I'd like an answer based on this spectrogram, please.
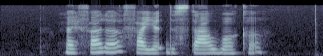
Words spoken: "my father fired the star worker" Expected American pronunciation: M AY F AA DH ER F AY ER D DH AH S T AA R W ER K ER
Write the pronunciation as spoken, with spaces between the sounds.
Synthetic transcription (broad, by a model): M AY F AA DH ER F AY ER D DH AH S T AA L W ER K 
